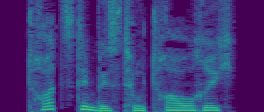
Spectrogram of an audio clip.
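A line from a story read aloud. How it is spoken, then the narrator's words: Plain. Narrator (German): sagte Winona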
